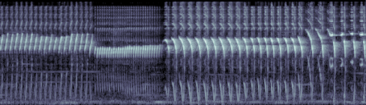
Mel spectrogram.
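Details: A local canary with white plumage sings a pulsed trill and a buzzy rattle, then fast repeated descending notes ending in sharp chirps.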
